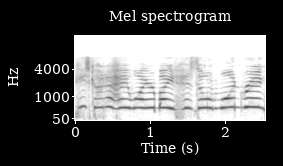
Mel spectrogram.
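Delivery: high, loud, excited yelling.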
